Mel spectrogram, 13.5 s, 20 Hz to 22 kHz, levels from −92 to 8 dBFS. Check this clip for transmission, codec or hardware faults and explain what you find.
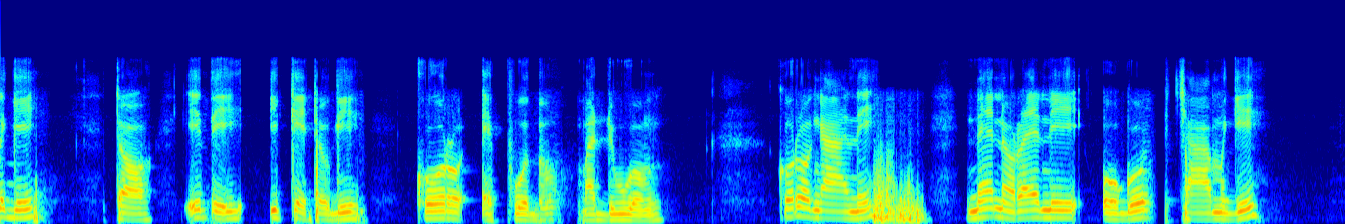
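There is one kind of fault: VoIP packet loss concealed by the speech codec. It occurs at 0.39–0.52 s, 2.03–2.15 s, 3.59–3.69 s, 5.35–5.88 s, 8.89–8.97 s and 11.43–11.68 s. The 5.35 s event is scattered, with runs up to 100 ms. Packets vanish and the decoder extends its last pitch and filter at falling gain. Speech smears into a fading buzz, with weakness lingering afterwards.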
